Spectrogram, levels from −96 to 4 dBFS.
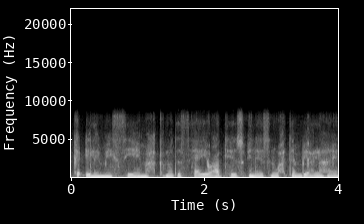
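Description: From start to finish the speech sounds muffled and hoarse, with plainly audible damage. On a spectrogram the energy stops at a hard ceiling near 8.3 kHz, with nothing above it for the whole clip. The likely cause is Opus compression in its speech-oriented SILK mode at wideband, where a low bitrate, which fits roughly 16 kbps, forces the encoder to drop upper frequencies and model the voice coarsely.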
